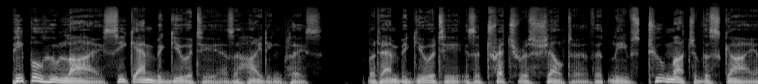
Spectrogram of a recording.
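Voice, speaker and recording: A man narrating a scripted first-person detective story in a measured, literary, reflective way. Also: very deep voice, dry recording, clean studio sound.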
